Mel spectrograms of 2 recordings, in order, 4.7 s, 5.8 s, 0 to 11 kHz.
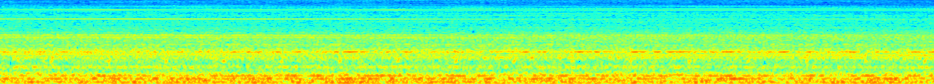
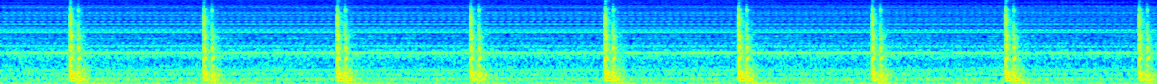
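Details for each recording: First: Inexpensive diesel heater for a small workshop shed running on high after first burn-off: steady, even fan roar with constant low hum, no knocks or surging; earlier fuel pump ticking now faint and much reduced; normal running. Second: Inexpensive diesel heater being set up to heat a small shed/workshop, during priming and initial startup with fan running: loud, evenly spaced ticking (about 1.5 per second) over a faint hum as the fuel dosing pump primes; ticking reportedly stops after startup.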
